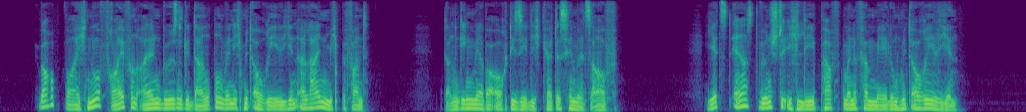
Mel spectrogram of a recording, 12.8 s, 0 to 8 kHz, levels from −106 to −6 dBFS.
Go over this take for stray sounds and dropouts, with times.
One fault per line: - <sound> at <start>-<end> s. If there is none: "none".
none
